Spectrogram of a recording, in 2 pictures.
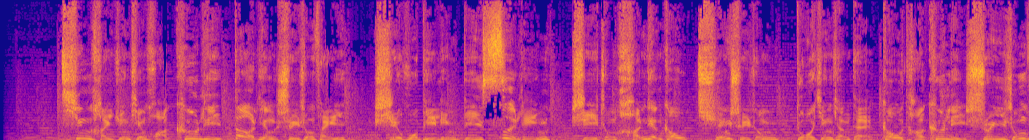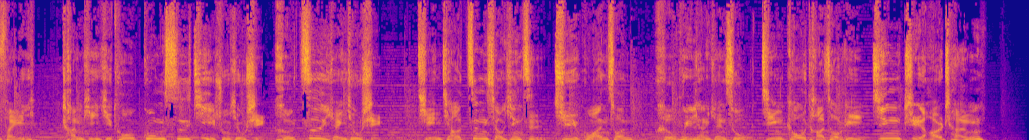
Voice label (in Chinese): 男 农化 颗粒; 青海云天化颗粒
